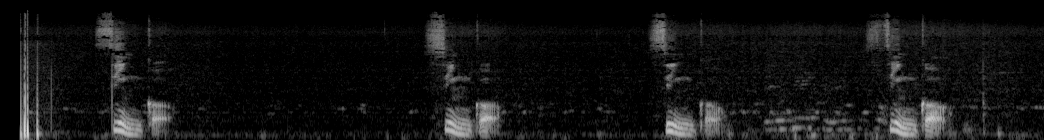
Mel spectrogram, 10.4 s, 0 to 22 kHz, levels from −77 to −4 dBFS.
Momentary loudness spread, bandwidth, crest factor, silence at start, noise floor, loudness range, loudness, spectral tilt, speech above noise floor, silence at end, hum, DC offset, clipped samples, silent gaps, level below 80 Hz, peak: 23 LU; 16 kHz; 28 dB; 0.2 s; -58 dBFS; 4 LU; -29 LUFS; -5 dB/octave; 30 dB; 0.05 s; none; under 0.1%; under 0.1%; none; -54 dBFS; -4 dBFS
